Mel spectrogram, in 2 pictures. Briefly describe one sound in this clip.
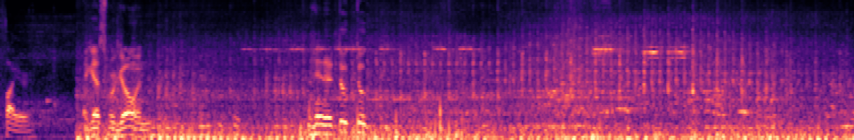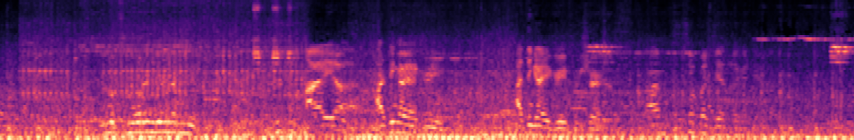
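An auto-rickshaw engine rattles loudly.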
